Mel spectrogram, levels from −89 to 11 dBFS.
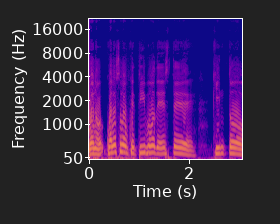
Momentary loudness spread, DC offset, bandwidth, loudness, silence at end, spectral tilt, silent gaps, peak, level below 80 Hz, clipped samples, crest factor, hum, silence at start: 6 LU; under 0.1%; over 20 kHz; -26 LUFS; 0 s; -8 dB/octave; none; -12 dBFS; -46 dBFS; under 0.1%; 12 dB; none; 0 s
